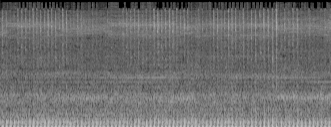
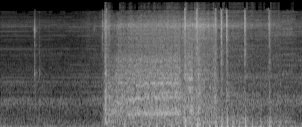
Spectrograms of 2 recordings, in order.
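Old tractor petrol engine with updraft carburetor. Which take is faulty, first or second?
second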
